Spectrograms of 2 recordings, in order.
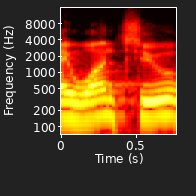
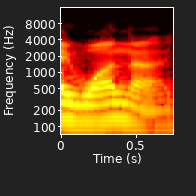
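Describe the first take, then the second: First: Each word of want to is said in full. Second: Want to is blended into one reduced word. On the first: "ao invés de falar I want to" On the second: "você vai falar I wanna"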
